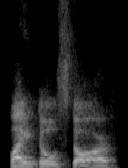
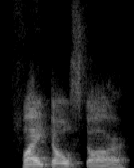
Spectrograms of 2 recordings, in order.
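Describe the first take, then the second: The two takes are said the same way.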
